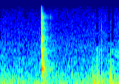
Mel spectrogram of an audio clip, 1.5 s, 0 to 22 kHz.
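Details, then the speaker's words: SMA Sunny Boy 3000TL-US/4000TL-US/5000TL-US inverter, grid off, switch turned on to activate Secure Power Supply: one sharp click, then two softer clicks, normal relay clicking during startup self-checks, taking up to 45 seconds. "you only need to flip the switch once to give the inverter a little bit of time to go through a couple self checks you will hear some relay clicking"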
